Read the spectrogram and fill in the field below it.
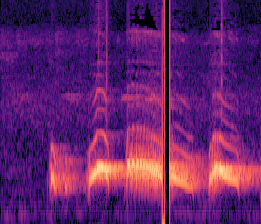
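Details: Spotted dove song used to provoke other doves to answer: a soft low note, a hooked coo, then a long rolling coo broken by a sharp click, with another coo starting at the end.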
